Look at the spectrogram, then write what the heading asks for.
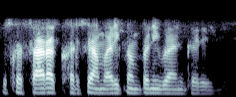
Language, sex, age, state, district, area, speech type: Hindi, male, 18-30, Uttar Pradesh, Ghazipur, rural, conversation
